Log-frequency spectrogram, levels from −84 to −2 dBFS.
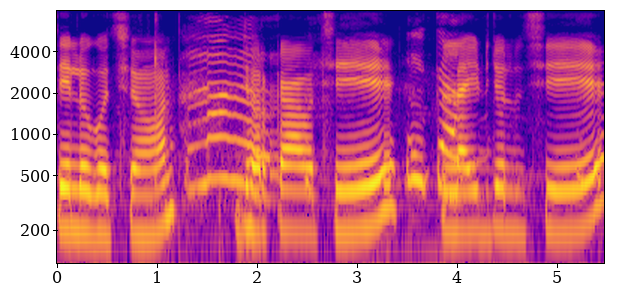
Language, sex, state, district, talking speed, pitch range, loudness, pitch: Odia, female, Odisha, Sambalpur, 75 wpm, 190-275 Hz, -14 LUFS, 200 Hz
